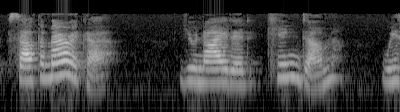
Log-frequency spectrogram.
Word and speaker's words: South America: names of places if the place has two words we stress the second word for example South America we say South America United Kingdom we say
